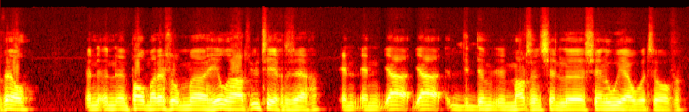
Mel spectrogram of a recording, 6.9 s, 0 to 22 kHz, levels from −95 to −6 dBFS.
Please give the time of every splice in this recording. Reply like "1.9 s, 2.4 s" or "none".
3.3 s, 4.1 s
